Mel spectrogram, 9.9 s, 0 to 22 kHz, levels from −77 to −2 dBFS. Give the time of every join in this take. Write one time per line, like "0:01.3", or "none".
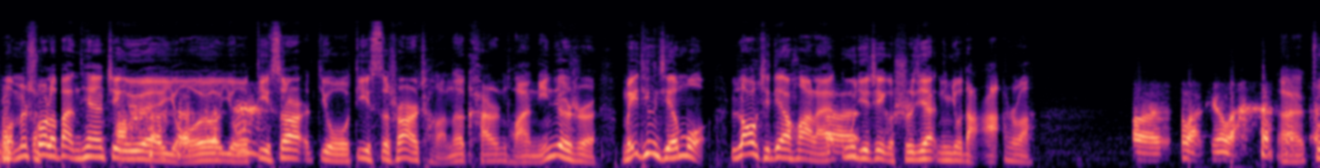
none

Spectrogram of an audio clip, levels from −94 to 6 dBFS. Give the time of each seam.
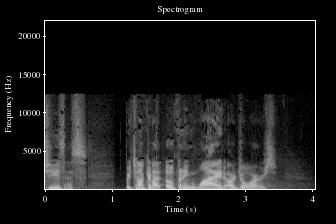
0:01.0

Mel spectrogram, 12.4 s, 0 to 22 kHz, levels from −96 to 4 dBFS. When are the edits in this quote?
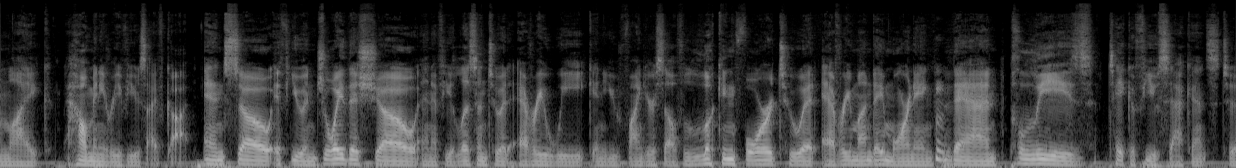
0:11.0

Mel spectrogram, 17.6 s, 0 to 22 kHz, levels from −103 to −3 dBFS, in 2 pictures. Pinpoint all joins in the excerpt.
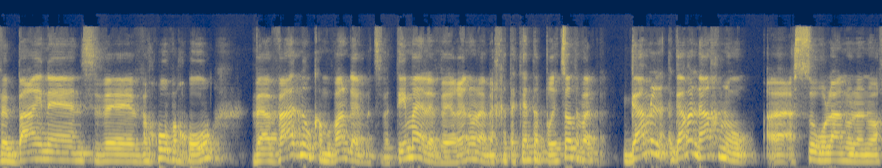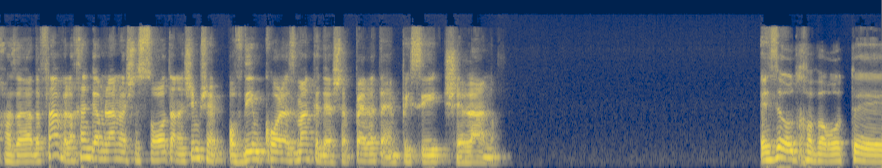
none

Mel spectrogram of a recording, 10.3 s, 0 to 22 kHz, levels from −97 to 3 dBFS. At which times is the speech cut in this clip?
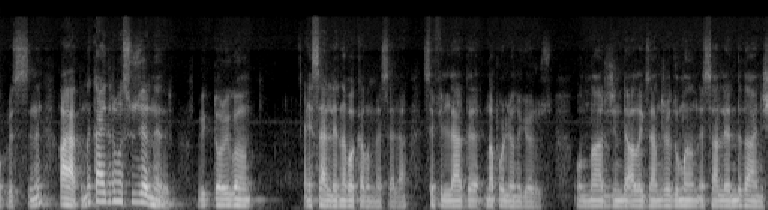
0:02.6

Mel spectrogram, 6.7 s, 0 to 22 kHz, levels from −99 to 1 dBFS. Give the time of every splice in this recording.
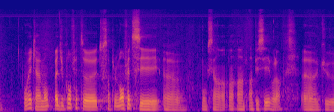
none

